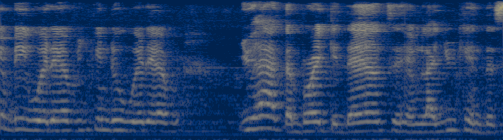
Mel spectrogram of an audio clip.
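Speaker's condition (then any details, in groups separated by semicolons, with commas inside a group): Cerebral palsy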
